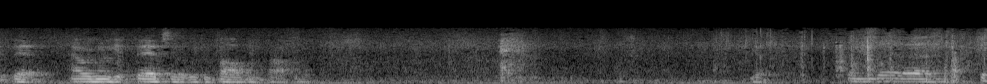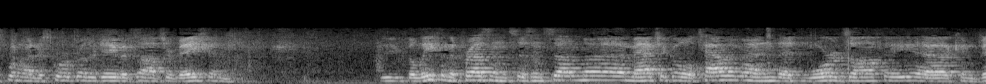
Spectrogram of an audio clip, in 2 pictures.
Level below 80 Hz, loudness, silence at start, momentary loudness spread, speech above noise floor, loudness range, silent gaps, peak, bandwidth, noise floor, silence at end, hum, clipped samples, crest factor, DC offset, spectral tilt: -46 dBFS; -19 LUFS; 0 s; 23 LU; 22 dB; 17 LU; none; -2 dBFS; 5.8 kHz; -41 dBFS; 0 s; none; under 0.1%; 20 dB; under 0.1%; -11 dB/octave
